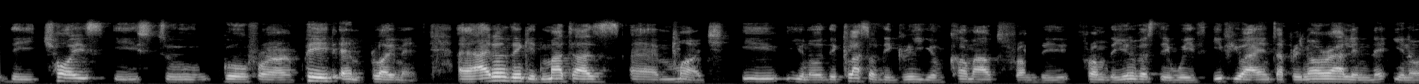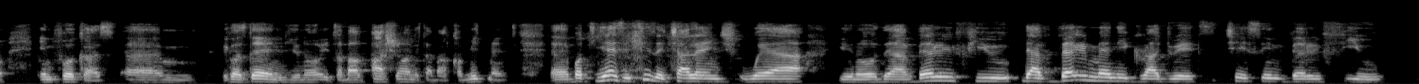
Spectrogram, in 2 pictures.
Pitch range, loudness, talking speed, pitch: 115-145 Hz, -21 LUFS, 155 wpm, 125 Hz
